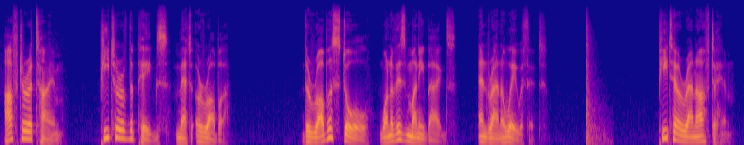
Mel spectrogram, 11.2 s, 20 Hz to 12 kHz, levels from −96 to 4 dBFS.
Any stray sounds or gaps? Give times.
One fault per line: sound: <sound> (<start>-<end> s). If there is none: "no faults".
sound: thud (8.8-9.2 s)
